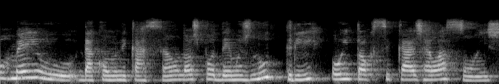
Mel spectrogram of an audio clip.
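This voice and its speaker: A woman with a Recife accent speaks at a fairly high pitch. Her pace is moderate and her pitch variation ordinary. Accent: Recife accent, S sounding like X. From Recife, Brazil. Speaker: judge and live stream moderator. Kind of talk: live stream interview. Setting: online live stream. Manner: hesitant, repeats words.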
